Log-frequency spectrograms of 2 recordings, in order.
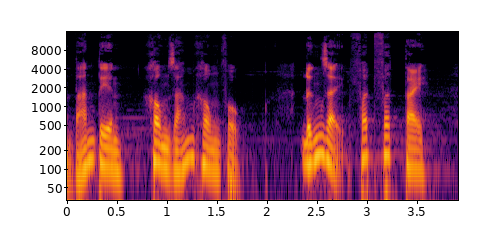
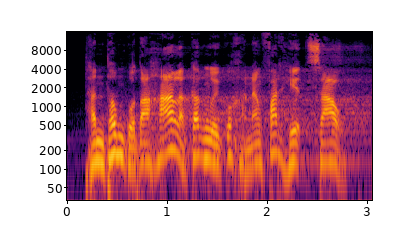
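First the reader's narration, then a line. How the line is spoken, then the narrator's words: Panicked shout. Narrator (Vietnamese): Thôi Phủ Quân trong lòng hoảng hốt, quát lên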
